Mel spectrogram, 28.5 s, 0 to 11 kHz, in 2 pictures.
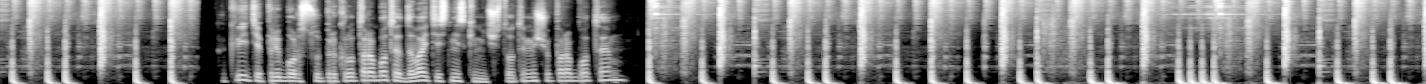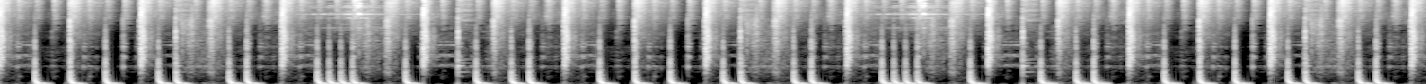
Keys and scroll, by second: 1.9 space, 6.4 space.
